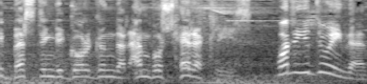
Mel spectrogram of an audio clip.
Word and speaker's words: Heracles: phoenix after boldly besting the gorgon that ambushed heracles what are you doing there that thing with your voice heracles yeah that that is how it's supposed to be pronounced seems like a lot of work but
